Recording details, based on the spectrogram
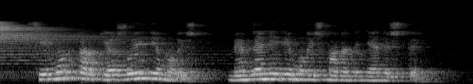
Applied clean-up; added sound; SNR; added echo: none; Gong; 18 dB; reverberation time 0.7 s.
